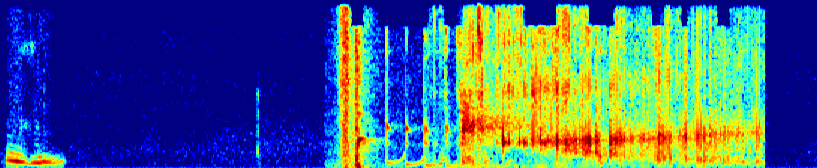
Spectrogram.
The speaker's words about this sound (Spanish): Perdón, me ahogué. Déjame tomar un sorbito aquí de agua.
